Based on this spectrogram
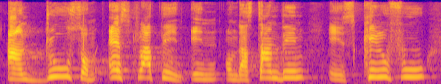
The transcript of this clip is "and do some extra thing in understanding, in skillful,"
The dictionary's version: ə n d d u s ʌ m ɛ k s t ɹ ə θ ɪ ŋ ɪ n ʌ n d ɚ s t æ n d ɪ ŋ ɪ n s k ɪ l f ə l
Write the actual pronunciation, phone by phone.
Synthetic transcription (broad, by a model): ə n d d u s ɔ m ɛ k s t ɹ ə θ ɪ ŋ ɪ n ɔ n d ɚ s t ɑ n d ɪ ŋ ɪ n s k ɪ l f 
